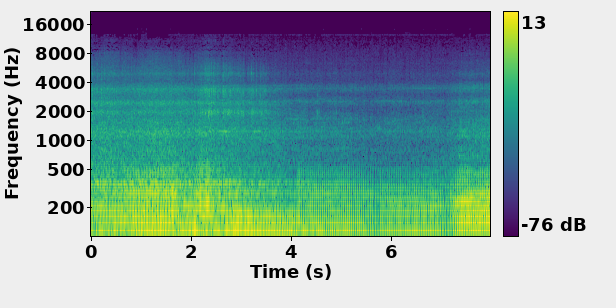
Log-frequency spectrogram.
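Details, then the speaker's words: Chinese fuel-injected Zontes motorcycle with repeated cutting-out: idle sounds low and uneven, loping and sagging as if about to die, then cuts out gradually rather than suddenly; idle was low, owner to adjust it at the injection system, having earlier suspected the spark plug. "it did cut out it didn't it wasn't a sudden cut out this time which is which is something that's good it was a um like the idol was low"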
